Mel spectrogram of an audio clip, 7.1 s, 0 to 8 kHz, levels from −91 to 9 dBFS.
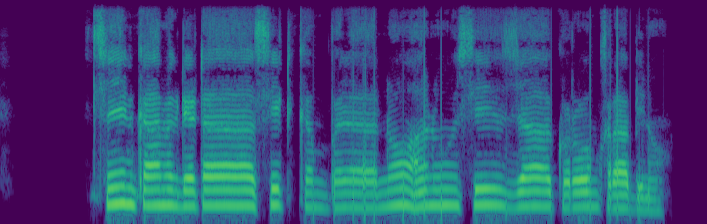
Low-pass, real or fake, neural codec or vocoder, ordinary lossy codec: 7.2 kHz; real; none; Opus, 64 kbps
